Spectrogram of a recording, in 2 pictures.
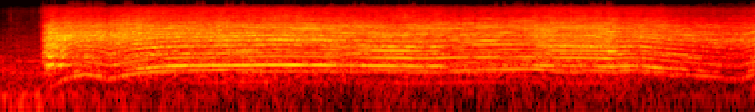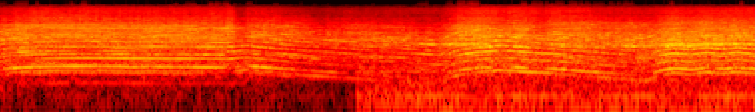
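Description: A power tool motor whirs steadily with a high, harmonic whine that rises and dips in pitch several times, running close and loud without pause.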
